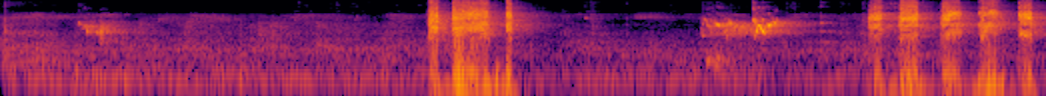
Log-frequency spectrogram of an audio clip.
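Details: Budgerigars from Australia kept in a colony: after a quiet start, loud scratchy bursts, then a series of five or six short sharp chirps in quick rhythm near the end.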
